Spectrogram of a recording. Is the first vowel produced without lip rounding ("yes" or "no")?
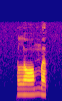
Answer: no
